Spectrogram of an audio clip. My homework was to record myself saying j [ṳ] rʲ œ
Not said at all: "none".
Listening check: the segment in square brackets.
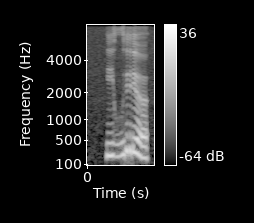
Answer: ṳ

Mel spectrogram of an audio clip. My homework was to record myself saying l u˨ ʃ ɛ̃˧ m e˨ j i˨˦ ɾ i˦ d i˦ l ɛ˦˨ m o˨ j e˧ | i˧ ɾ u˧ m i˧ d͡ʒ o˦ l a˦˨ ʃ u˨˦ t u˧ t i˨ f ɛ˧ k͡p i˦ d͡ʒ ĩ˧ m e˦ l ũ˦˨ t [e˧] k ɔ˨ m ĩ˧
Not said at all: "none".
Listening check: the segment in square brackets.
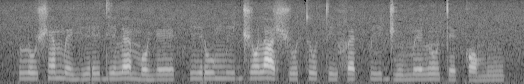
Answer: e˨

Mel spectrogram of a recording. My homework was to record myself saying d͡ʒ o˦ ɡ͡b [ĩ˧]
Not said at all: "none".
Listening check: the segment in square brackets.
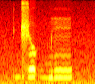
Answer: ĩ˧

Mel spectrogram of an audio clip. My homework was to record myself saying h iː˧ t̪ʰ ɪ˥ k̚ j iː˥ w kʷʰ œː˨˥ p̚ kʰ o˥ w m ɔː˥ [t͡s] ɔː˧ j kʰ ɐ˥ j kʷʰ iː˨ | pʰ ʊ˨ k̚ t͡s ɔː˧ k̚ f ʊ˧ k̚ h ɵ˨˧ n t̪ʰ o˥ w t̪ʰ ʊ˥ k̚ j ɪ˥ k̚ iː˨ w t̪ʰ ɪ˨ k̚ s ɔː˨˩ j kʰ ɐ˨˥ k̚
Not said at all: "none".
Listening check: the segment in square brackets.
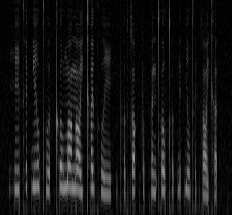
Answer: n̪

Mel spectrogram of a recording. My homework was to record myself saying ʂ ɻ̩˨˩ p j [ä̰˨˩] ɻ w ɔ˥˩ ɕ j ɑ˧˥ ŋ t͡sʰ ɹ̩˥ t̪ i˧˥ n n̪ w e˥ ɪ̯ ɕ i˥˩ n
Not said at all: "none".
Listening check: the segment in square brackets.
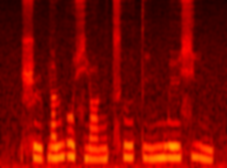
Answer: ä˦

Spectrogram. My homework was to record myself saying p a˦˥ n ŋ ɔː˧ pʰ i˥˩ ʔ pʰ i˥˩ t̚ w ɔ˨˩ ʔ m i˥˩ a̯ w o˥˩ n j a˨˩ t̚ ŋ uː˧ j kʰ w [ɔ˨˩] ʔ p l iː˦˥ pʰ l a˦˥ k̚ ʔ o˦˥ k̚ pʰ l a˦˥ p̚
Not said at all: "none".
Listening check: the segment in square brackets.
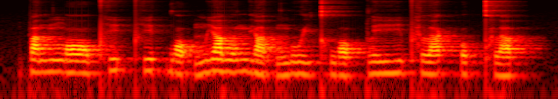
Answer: ɔ˨˩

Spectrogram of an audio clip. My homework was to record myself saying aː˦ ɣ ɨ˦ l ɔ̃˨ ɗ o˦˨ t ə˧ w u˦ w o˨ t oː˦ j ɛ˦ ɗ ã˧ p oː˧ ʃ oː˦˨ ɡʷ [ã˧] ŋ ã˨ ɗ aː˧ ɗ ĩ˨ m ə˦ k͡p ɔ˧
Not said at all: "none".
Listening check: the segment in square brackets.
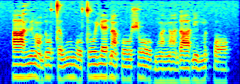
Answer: ã˨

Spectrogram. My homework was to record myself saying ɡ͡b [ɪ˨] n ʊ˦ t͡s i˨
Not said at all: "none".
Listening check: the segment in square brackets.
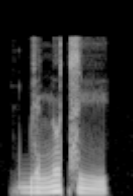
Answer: ɪ˨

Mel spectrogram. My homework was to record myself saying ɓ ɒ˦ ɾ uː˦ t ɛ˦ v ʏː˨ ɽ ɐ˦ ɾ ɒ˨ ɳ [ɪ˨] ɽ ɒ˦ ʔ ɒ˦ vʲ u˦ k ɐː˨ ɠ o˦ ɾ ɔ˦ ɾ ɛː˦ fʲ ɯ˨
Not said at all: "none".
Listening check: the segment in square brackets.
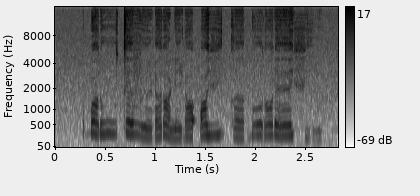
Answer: i˨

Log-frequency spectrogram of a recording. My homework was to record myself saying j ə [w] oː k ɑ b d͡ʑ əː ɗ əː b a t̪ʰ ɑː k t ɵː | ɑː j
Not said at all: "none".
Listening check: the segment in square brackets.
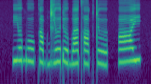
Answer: b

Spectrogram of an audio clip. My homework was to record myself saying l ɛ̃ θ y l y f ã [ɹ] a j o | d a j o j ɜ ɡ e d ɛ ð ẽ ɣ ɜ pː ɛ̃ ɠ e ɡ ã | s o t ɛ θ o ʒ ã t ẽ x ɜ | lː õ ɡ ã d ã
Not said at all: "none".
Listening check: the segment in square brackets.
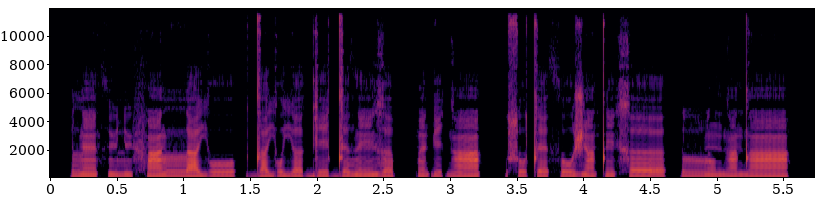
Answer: lː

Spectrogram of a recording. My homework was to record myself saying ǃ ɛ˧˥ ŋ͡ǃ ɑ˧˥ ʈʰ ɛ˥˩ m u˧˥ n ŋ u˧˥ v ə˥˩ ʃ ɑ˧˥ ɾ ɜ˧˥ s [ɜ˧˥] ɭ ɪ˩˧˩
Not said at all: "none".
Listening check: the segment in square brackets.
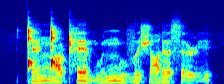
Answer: ɜ˩˧˩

